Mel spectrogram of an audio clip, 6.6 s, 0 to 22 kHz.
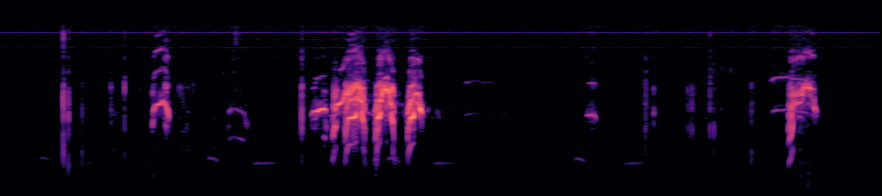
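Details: Begging from three osprey babies at a morning feeding, artificial nest, Pohjois Satakunta, Finland, 1 July 2024; a few thin chirps lead into a fast cluster of four harsh, high squeaks, then silence and one final chirp.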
